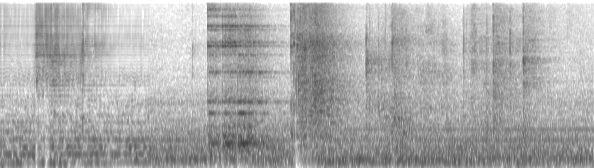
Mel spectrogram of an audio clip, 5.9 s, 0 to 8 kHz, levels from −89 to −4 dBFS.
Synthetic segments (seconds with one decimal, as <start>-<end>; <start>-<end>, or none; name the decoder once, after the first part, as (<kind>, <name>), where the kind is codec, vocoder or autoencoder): 0.0-1.5 (vocoder, BigVGAN v2)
